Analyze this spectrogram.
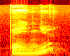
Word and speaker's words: peignes: Du coup, on a je peigne, tu peignes. N'oublie surtout pas le S à la fin, même si on ne le prononce pas.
